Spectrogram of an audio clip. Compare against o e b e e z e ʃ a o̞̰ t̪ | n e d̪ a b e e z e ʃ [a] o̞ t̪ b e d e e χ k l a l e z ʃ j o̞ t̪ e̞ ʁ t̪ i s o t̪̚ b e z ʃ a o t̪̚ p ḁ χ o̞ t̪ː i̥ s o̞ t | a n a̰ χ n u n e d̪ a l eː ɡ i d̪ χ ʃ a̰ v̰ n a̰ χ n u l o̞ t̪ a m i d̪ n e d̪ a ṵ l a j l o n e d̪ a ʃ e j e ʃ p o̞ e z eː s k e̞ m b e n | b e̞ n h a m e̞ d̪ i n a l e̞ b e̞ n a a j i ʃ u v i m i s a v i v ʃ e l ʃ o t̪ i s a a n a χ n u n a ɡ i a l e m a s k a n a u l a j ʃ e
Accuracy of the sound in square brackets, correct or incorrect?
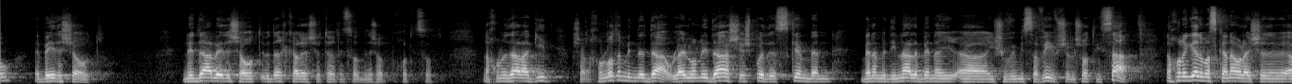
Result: correct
